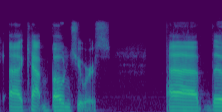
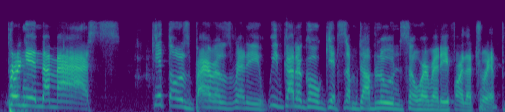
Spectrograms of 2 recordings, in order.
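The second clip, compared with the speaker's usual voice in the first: barked order; 8 semitones higher than usual. Acted. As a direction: bark orders across the deck. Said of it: "you can hear him barking to".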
